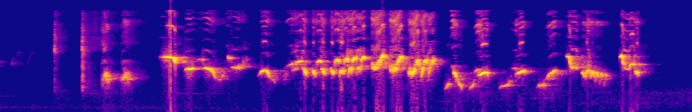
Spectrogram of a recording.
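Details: White-rumped shama song, played as a lure to set young wild-caught and pastol birds singing: loud, rapid run of varied whistles, chirps and slurred notes, rising and falling in quick bursts, with sharp clicks at the start.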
